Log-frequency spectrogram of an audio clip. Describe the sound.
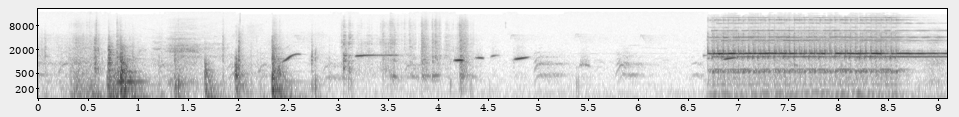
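A telephone bell rings loudly and continuously through the final seconds, after a quieter stretch of brief voices and whistle-like gliding tones.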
